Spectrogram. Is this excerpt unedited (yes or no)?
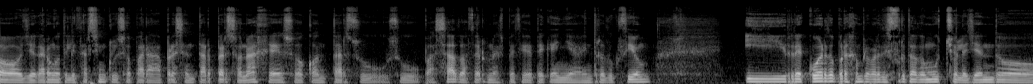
no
